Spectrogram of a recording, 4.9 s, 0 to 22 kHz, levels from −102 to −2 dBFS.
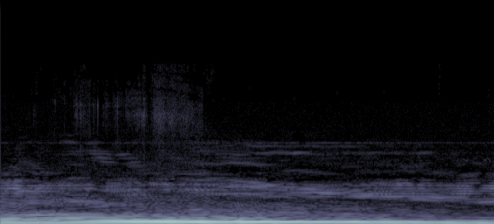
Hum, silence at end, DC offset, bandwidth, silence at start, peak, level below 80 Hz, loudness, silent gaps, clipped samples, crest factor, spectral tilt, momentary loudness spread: none; 0 s; under 0.1%; 4.6 kHz; 0 s; -24 dBFS; -74 dBFS; -34 LUFS; none; under 0.1%; 10 dB; -9.5 dB/octave; 9 LU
